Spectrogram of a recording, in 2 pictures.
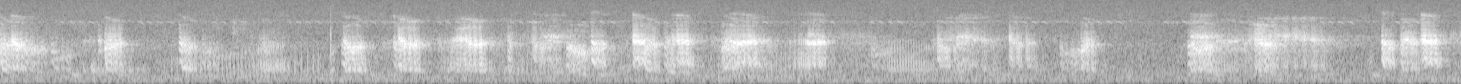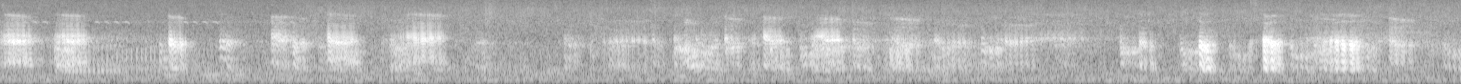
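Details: Nocturnal frog concert in the connected ponds and stream of the Magic Oasis, night before full moon: a continuous chorus of short croaks, packed closely together and rising and falling in intensity.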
